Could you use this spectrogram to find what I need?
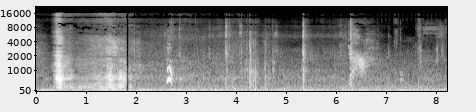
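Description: Skateboard wheels roll and rumble on concrete outdoors.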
